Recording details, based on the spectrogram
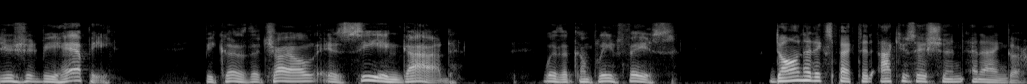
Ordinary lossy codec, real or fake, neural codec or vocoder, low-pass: AAC, 48 kbps; fake; codec, 16 kHz, 8 kbps, FunCodec, trained on LibriTTS, 25 frames a second; 7.2 kHz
